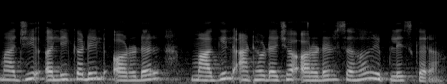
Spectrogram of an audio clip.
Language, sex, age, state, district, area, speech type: Marathi, female, 30-45, Maharashtra, Nagpur, urban, read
